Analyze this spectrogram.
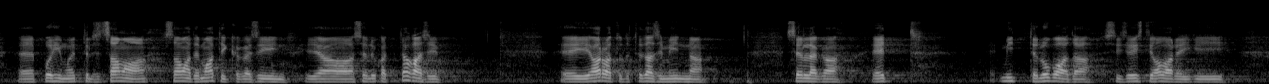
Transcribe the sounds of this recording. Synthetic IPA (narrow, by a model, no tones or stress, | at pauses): pɤɦimɤt̪ʲːˑeliset̪sɑmɑsɑmɑt̪e̞mɑːt̪ːˑikːˑɑɡ̥ɑsiːnjɑse̞ːlykːˑɑt̪ːˑi̥t̪ɑɡ̥ɑsi | e̞jɑrvɑt̪ːˑud̪̥et̪ːˑe̞d̪ɑsiminːɑ | se̞lːe̞ɡɑe̞t̪ː | mit̪ːe̞lub̥ɑd̪̥ɑsise̞ːst̪iɑvɑɾiːɡ̥i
